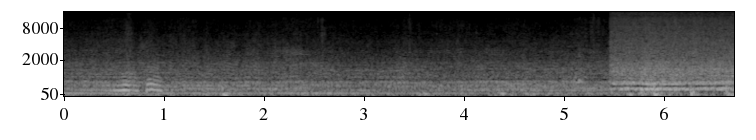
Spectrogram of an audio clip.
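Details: Honey bees in a dense, steady droning buzz, low hum layered with a higher whine, many wingbeats blending together; the swarm grows louder and harsher for the final second.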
